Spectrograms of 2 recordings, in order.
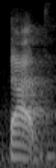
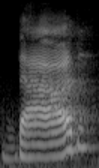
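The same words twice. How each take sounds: First: The word is shorter and more emphasized. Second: The word is longer and less emphasized. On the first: "a little bit shorter and a little bit more uh, emphasized" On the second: "Bad in English"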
